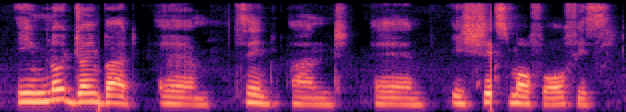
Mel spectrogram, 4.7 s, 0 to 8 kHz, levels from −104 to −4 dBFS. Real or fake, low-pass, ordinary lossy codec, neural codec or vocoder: real; 7.2 kHz; none; none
